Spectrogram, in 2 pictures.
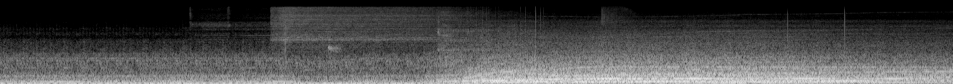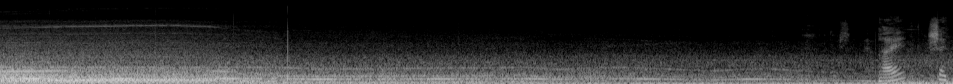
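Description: A bus engine rumbles and revs as the bus pulls away and slowly fades into the distance.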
